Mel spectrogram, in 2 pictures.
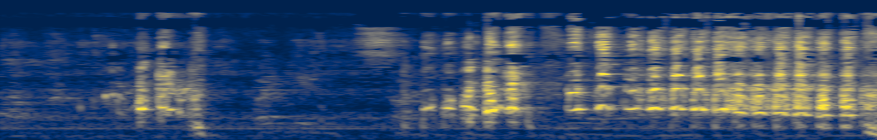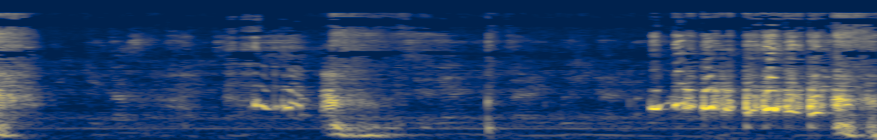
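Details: A female Staffordshire Bull Terrier whines and yips in agitated, goat-like bursts, stressed by the neighbour's cat.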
